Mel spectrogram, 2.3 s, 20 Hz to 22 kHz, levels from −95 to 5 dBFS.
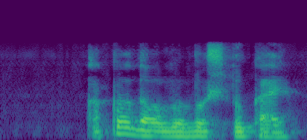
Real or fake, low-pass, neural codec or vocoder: fake; 7.2 kHz; codec, 16 kHz, 2 kbps, FreqCodec, smaller model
